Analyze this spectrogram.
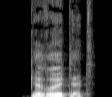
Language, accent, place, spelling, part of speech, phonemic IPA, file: German, Germany, Berlin, gerötet, verb / adjective, /ɡəˈʁøːtət/, De-gerötet.ogg
- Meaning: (verb) past participle of röten; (adjective) flushed, reddened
